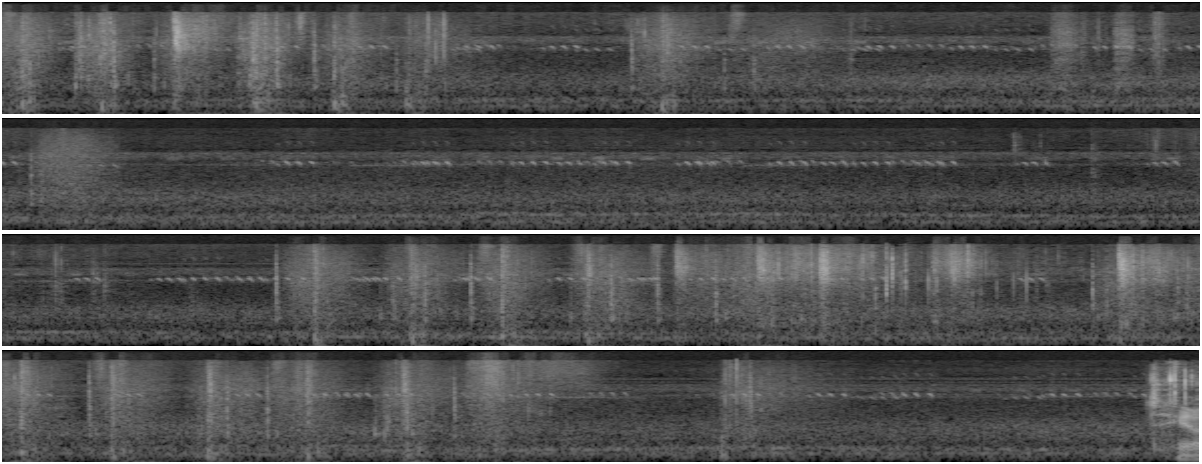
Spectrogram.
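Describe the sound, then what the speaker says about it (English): Footsteps in DayZ on the Chernarus coast, a steady run of soft crunching steps close by, with clusters of sharper clicks coming and going over a low ambient bed and no talk. "I think I keep hearing footsteps as well."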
